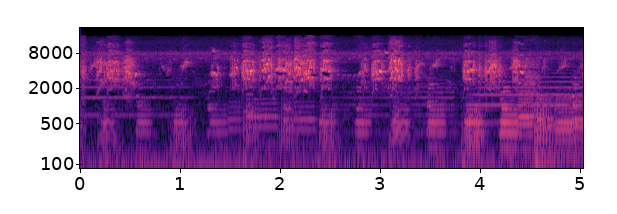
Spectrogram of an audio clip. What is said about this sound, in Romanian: O pasăre cânta un cântec.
